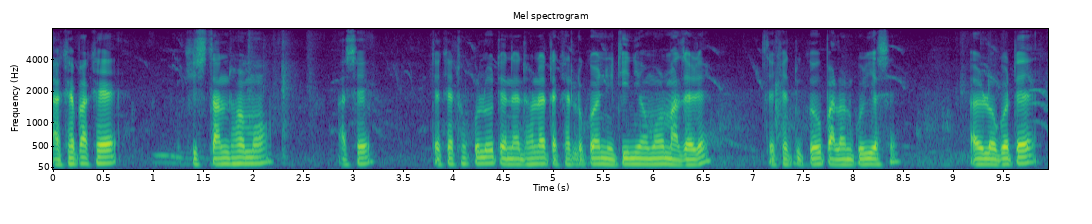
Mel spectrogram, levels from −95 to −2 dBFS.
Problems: background sounds at intervals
